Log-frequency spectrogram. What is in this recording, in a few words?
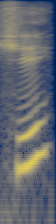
"syu9", taiwanese Syllables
